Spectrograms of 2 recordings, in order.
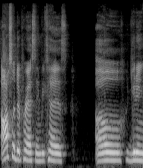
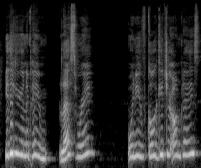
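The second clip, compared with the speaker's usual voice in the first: higher, scoffing mom voice; mocking mom; 8 semitones higher than usual. Son imitating mom doubting he'll pay less rent, scoffing. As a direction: toss it off like a know-it-all mom. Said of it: "my mom loves to tell me".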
